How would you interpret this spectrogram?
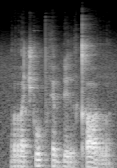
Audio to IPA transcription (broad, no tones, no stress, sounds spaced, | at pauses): r ʌ t͡ʃʼ u pʰ e b ɗ i r kʼ ʌ r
